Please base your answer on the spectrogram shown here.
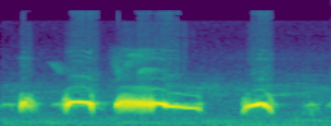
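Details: Spotted dove hen used as a decoy, calling to attract males: short note, arched coo, long rolling note sliding lower, then a single closing coo, clean and quiet.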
